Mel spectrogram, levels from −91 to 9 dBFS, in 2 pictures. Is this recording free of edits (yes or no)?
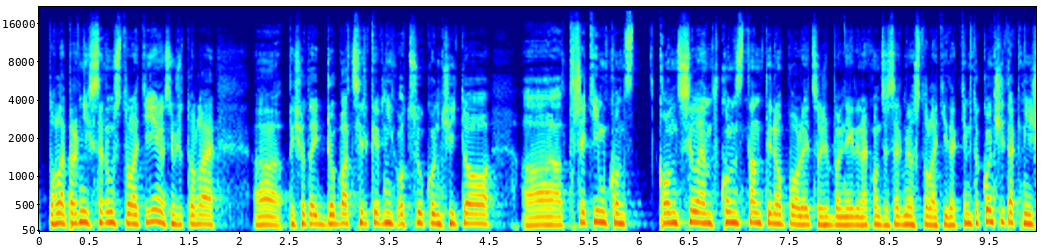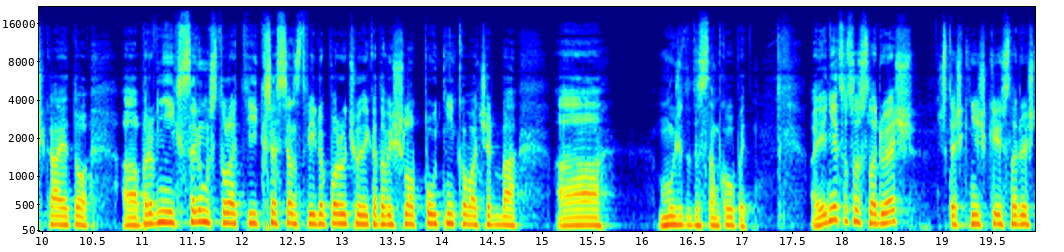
yes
